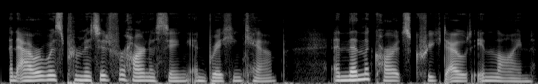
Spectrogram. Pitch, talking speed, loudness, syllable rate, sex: 175 Hz, 190 wpm, -21 LUFS, 4.8 syllables/s, female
